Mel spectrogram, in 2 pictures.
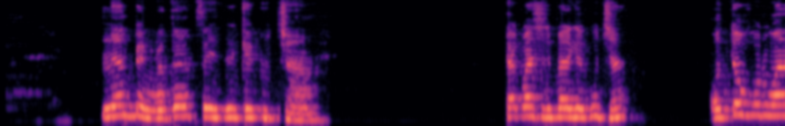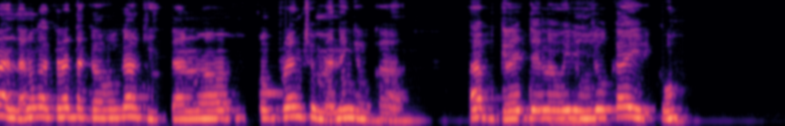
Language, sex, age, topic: Oshiwambo, female, 25-35, finance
